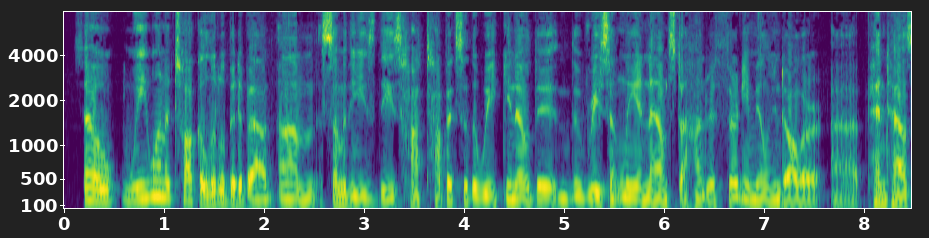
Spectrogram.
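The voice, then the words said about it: Raspy voice from sore throat. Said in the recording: “I have a little bit of a sore throat, so if I sound raspy,”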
